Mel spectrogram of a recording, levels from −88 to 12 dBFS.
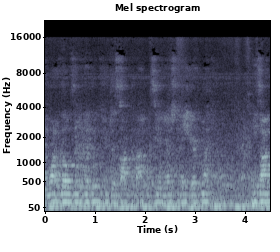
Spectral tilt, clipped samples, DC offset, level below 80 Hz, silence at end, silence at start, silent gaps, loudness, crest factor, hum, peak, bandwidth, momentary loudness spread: -6 dB/octave; under 0.1%; under 0.1%; -24 dBFS; 0 s; 0 s; none; -19 LUFS; 14 dB; none; -4 dBFS; 16.5 kHz; 8 LU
